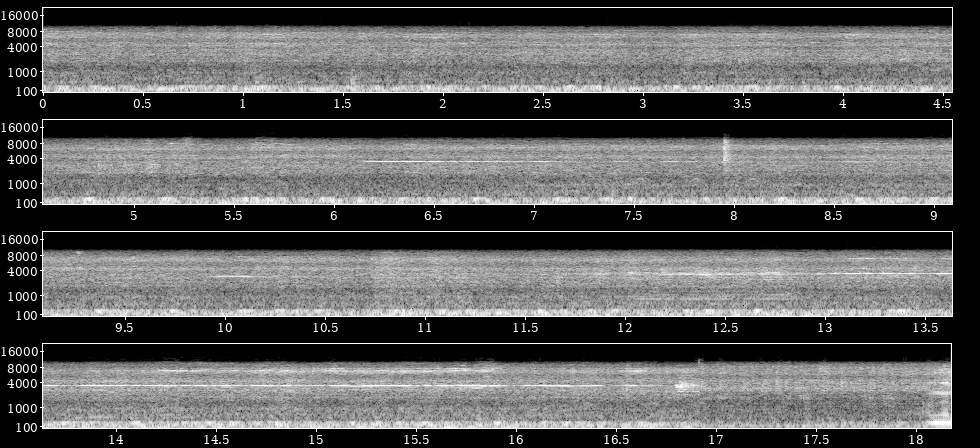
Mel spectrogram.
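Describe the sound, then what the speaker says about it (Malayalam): A train rolls steadily past a railway level crossing, its wheels rumbling and clattering close by with faint metallic squeals, continuous for the whole stretch. "അങ്ങനെ ട്രെയിൻ പോയി"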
